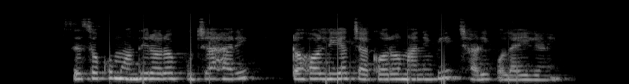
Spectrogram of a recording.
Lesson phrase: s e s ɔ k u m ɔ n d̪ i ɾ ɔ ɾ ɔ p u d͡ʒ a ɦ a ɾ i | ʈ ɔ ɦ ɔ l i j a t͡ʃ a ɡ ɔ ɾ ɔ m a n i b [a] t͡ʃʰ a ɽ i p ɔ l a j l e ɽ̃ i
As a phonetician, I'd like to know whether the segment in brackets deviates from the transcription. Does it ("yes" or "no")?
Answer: yes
